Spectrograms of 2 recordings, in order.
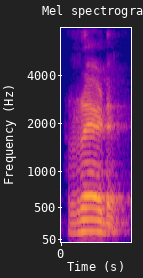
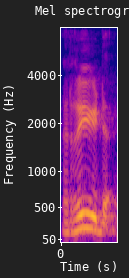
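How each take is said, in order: First: The vowel is short, like 'red'. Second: The vowel is long, like 'reed'. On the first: It is the past form, meaning read already. "उसको उच्चारण करते हैं रेड" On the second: It is the present form, meaning to read. "रीड means पढ़ना"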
